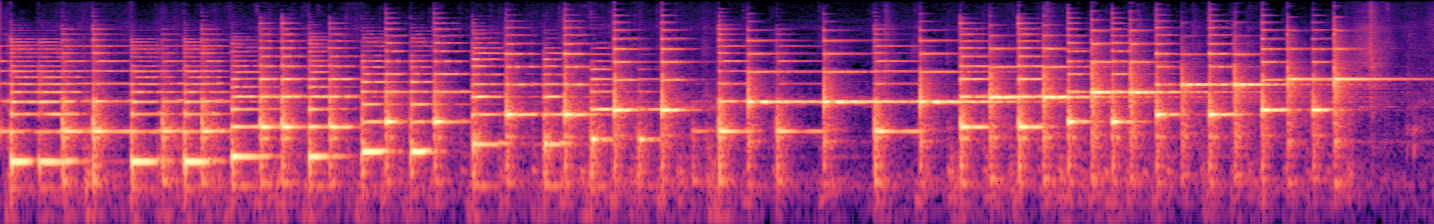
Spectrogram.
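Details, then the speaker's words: Upright piano during DIY tuning, playing up the scale in the upper register: single notes clear and steady with no beating or sourness; this register sounds in tune. "I'm thinking this pretty well sounds pretty good up here in this register."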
